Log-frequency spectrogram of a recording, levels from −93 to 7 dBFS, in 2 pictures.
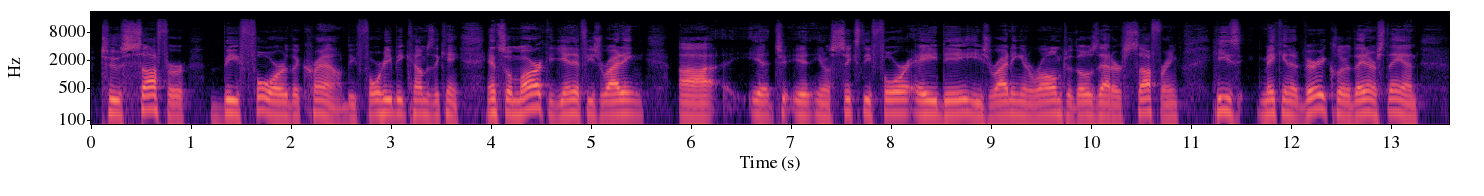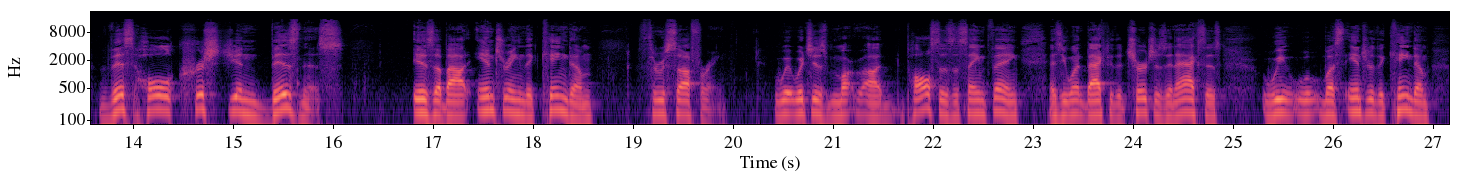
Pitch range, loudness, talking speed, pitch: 120-140 Hz, -30 LUFS, 165 wpm, 130 Hz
